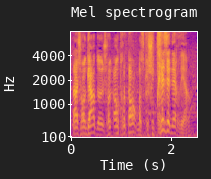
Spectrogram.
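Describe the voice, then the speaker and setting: A man preaching a sermon as a rabbi, dropping in Hebrew phrases and swinging from quiet talk to shouting. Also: high-pitched, big pitch swings, fast. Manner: mixes Hebrew phrases into his speech.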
